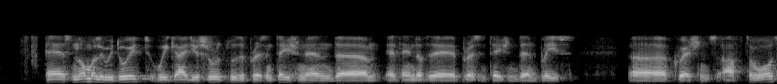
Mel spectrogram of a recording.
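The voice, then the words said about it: Hoarse, congested voice. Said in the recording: “I apologize for my voice, but I have a very strong cough and cold”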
